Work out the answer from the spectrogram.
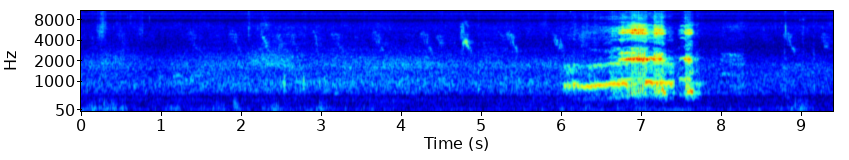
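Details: Rooster crowing in the morning, a single loud, strained cock-a-doodle-doo lasting about a second and a half, set against soft background clucking and rustling.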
